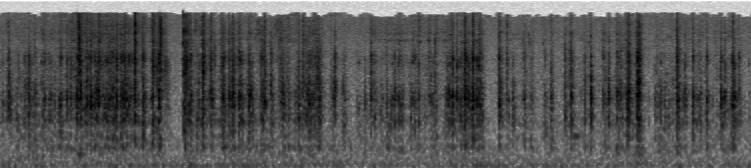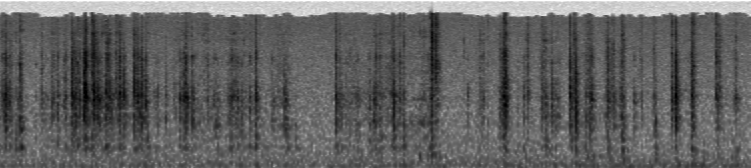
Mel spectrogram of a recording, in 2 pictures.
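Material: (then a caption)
Plastic. Fingertips type on an old beige full-size plastic keyboard with hollow keycaps. Rapid bursts of dry, bright key taps die away almost instantly, with a few brief pauses between runs. There is little low end under the clatter.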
